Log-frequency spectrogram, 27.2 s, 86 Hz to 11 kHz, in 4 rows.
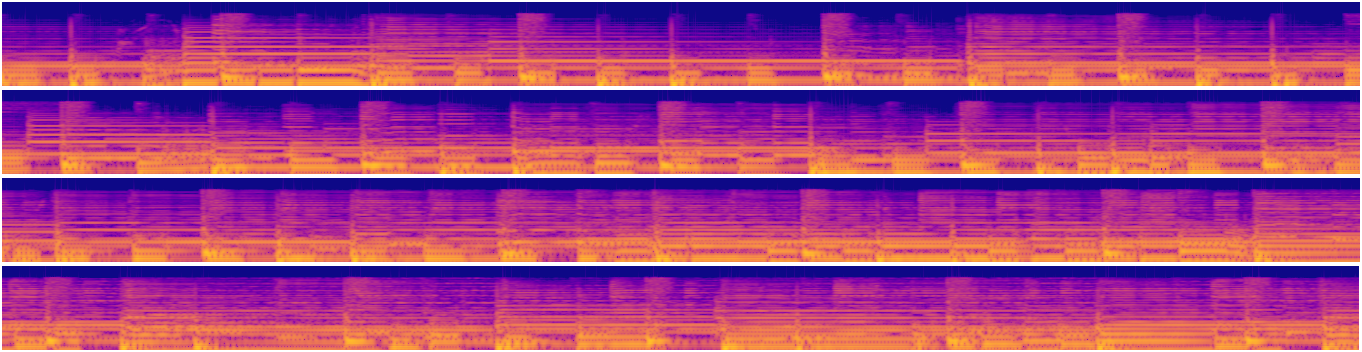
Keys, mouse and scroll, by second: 1.4 click, 5.6 click, 6.2 scroll down 1, 8.5 middle click, 11.9 click, 12.4 click, 15.1 click, 16.3 scroll up 1, 17.2 click, 21.1 click, 25.1 click, 25.4 click, 25.9 click, 26.5-27.1 scroll down 2.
